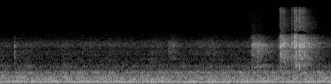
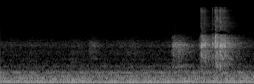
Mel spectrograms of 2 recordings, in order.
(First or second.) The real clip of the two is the second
